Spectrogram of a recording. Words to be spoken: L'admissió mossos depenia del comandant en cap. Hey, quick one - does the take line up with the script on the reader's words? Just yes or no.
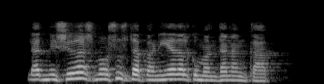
no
